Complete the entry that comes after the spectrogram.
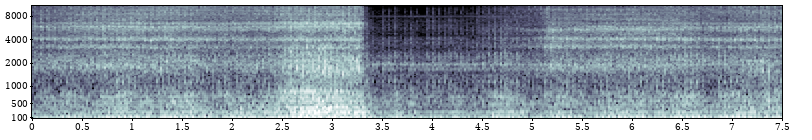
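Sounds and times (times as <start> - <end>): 
tool hissing against a spinning wooden bowl on a lathe: 0.0 - 3.4, 4.4 - 7.4
wood lathe motor humming: 0.0 - 7.4.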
